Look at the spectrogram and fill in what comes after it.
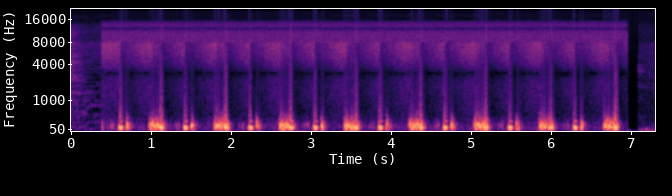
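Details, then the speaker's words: Regular heart sounds at about 74 a minute with an extra early diastolic opening snap, typical of mitral stenosis, usually heard at the apex or left lower sternal border. "finally diastolic opening snaps are also mitral stenosis but are usually heard at the apex or left lower sternal border"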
